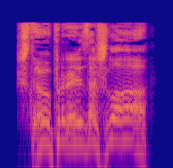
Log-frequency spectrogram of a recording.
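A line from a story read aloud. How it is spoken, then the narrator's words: Growl. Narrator (Russian): зарычал лорд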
